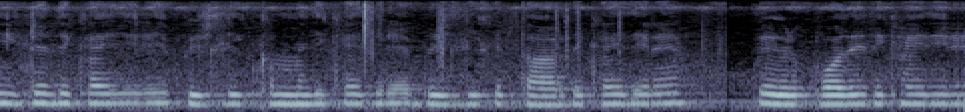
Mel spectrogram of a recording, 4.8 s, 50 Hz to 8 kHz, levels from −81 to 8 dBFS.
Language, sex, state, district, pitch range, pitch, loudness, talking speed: Hindi, female, Bihar, Saharsa, 200-215 Hz, 205 Hz, -24 LUFS, 300 wpm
